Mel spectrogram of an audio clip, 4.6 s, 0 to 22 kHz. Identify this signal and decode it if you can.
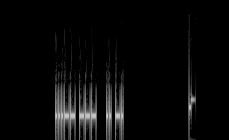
Morse code, heard as a keyed tone, about 39 wpm, 700 Hz. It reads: 3O IN
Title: Winter Field Day Exchanges Encore 40wpm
